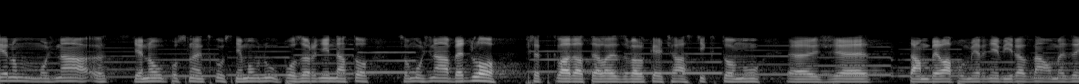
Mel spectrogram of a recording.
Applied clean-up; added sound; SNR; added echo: none; Wind instrument, woodwind instrument; 13 dB; none.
